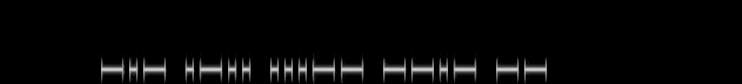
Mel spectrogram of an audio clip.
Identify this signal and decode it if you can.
Morse code, heard as a keyed tone, about 17 wpm, 700 Hz. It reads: KL3QM
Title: USA Call Signs - 5 Characters - Repeated 2x - 17wpm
